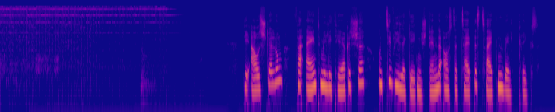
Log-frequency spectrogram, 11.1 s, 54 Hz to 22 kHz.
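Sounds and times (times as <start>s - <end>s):
old mechanical alarm clock ringing: 0.0s - 4.1s
speech: 4.9s - 10.8s.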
